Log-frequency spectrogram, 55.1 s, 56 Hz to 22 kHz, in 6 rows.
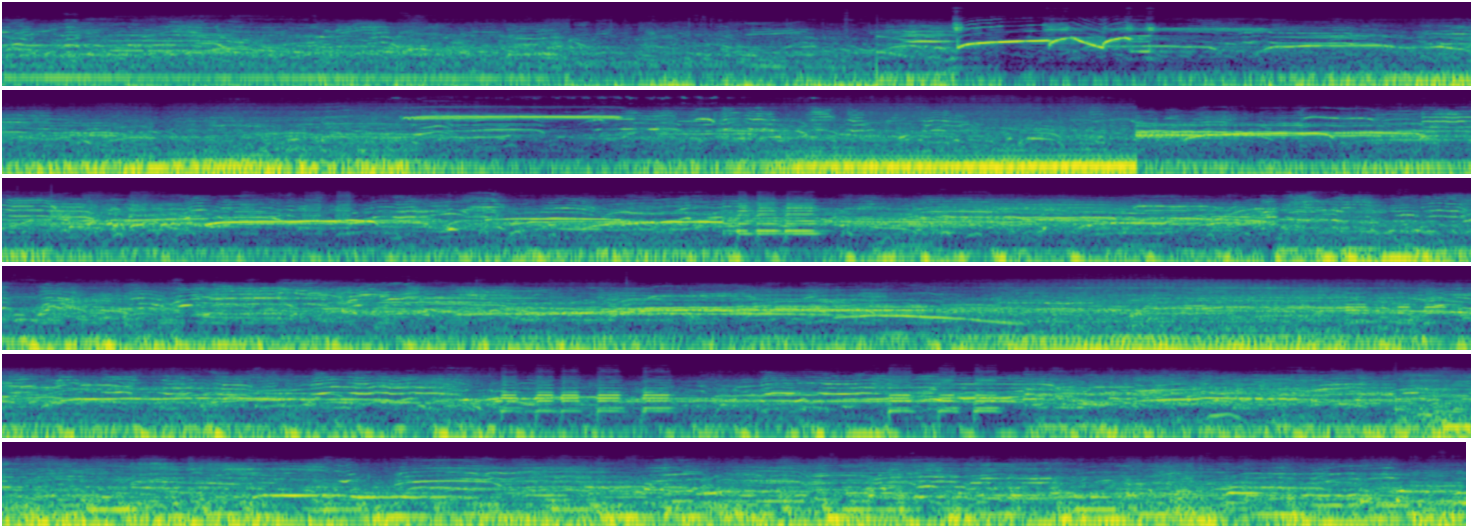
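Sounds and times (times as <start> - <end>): children cheering and shouting: 0.0 - 55.0
motorcycle engine humming: 0.0 - 55.0
car horn tooting: 11.6 - 14.5, 22.9 - 23.5, 35.7 - 37.1, 39.8 - 41.0, 42.1 - 43.2.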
